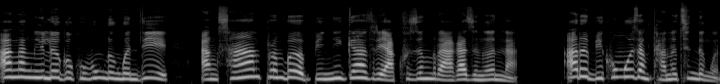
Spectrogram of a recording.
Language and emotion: Bodo, angry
